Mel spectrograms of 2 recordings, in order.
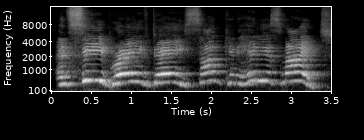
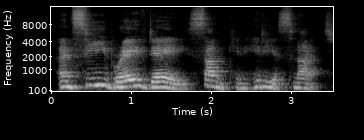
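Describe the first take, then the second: First: It is called out loudly across a distance. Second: It is spoken at a normal, projected level.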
